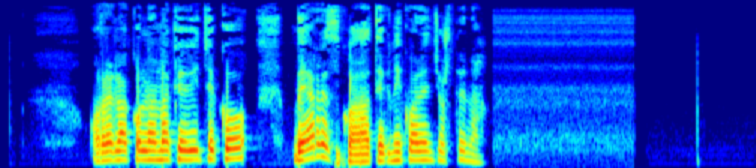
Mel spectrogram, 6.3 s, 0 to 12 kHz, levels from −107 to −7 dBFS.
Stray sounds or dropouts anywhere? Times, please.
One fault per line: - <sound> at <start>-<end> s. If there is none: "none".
none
